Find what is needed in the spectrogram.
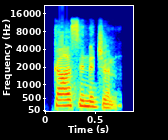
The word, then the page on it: carcinogen: Indian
